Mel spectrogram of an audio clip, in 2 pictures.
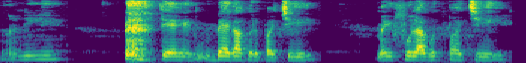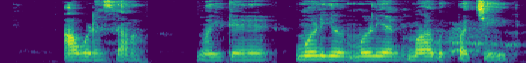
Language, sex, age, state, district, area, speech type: Goan Konkani, female, 45-60, Goa, Murmgao, urban, spontaneous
